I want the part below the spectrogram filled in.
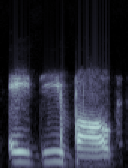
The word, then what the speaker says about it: ADVault: So at a very fundamental level, my directives and ADVault, it's actually pronounced ADVault, mm-hmm. the A for advance and the D for directives.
